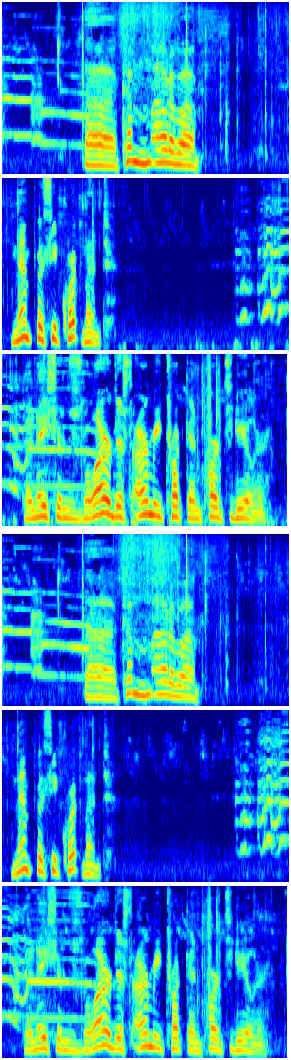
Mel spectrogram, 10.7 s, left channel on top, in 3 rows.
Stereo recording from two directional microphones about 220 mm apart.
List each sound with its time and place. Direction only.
0.3 s crowing: 50° right (ahead or behind)
0.7 s speech: 40° left (ahead or behind)
6.5 s chicken: 50° right (ahead or behind)
7.4 s speech: 40° left (ahead or behind)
